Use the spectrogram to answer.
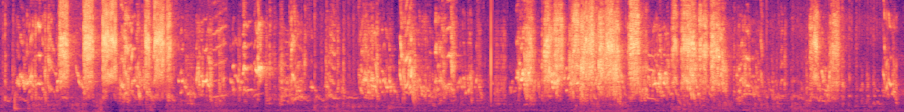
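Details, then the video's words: Budgerigars chirp and squawk busily, with many short, scratchy notes packed into clusters that rise and fall in loudness throughout. "Budgies Parrot chirping sound | parakeet sounds"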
